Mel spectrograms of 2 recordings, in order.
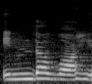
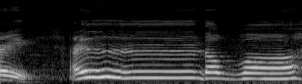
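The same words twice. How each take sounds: First: ഇൻദല്ലാഹി with a clear nun, no nasal hum; wrong reading. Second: Slow, higher chanted ഇൻദല്ലാഹ് with the nun hidden and nasal; correct recitation. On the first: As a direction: say ഇൻ plainly as the mistake. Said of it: "എന്ന് ഓതരുത്". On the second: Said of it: "നൂനിൻ്റെ സൗണ്ടിനെ hide ചെയ്യുകയും". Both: Shown as a demonstration.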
